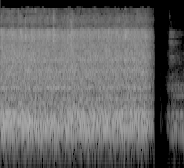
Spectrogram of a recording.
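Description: Beef steak and garlic sizzling in a stainless-steel frying pan, a steady hiss that cuts off suddenly near the end.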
